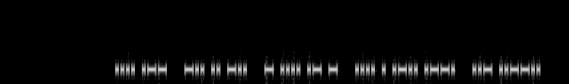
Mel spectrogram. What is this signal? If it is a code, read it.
Morse code, heard as a keyed tone, about 47 wpm, 700 Hz. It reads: HW DID THAT HELP U?
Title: Sentences from Top 200 Words and Abbreviations 45wpm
